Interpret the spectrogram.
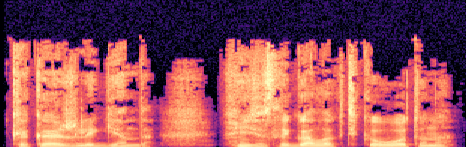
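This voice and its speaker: A man's voice: on the high side, lively intonation, moderate pace, dark tone, no room sound, clean studio sound, voice pushed up. A man reading a story aloud and voicing an eager sixth-grade boy who patiently explains things to a girl. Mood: eager, explaining.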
